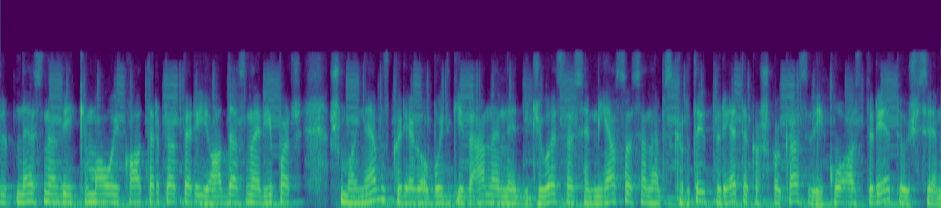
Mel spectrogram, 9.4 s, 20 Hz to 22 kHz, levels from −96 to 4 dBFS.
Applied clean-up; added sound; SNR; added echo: none; Guitar; 12 dB; none.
